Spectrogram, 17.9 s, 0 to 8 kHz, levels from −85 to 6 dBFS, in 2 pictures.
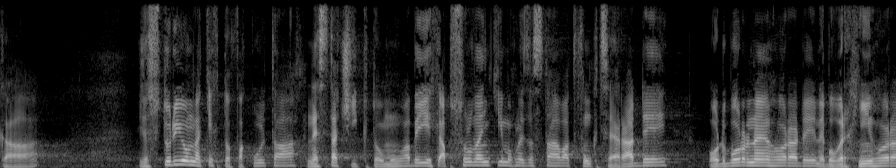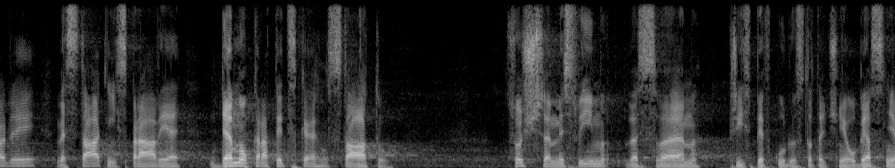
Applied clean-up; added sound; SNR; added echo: none; none; none; none.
